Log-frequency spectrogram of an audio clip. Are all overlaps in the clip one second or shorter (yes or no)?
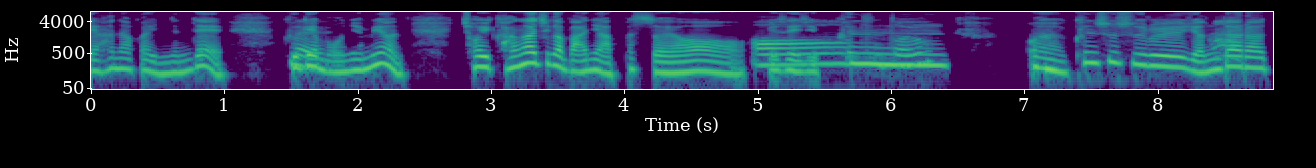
no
